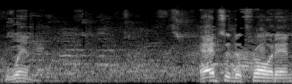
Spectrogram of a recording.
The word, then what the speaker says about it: Nguyen: Jordan Nguyen with his third foul. I believe now I hear it's pronounced Gwyn.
